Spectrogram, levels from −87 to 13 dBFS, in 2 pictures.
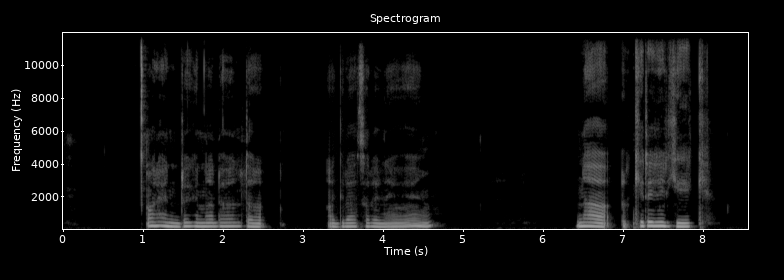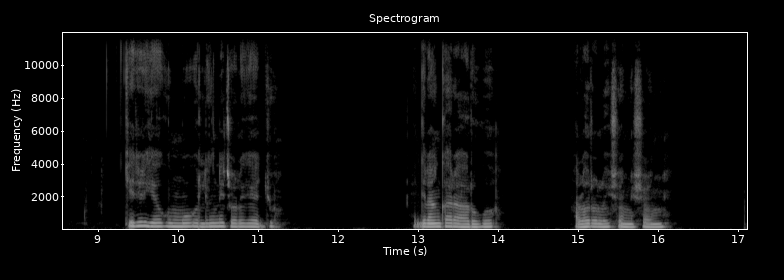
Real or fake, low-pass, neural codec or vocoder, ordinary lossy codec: real; none; none; none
